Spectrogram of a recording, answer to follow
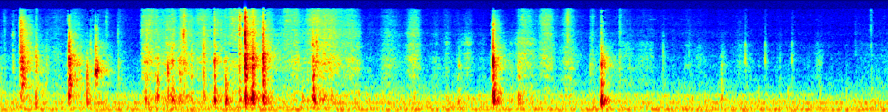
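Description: Plastic Kit Kat snack bags crinkling as they are handled, in dense crackling bursts for the first couple of seconds, then two single sharp crackles about half a second apart.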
